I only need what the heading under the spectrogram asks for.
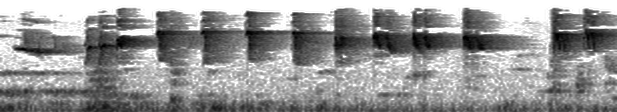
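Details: While being sunned in its cage, a Javan bush lark repeats a sharp high chirped note about three times a second in an even series after an opening whistle, against a quiet background.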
